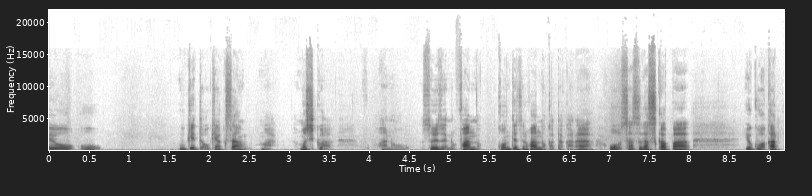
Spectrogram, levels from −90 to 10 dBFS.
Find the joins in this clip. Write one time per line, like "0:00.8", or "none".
none

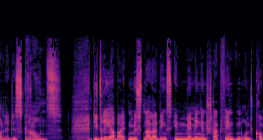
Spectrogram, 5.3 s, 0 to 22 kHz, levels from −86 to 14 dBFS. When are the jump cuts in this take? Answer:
none

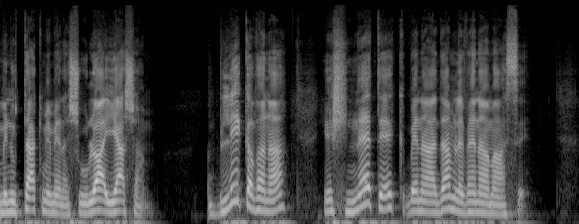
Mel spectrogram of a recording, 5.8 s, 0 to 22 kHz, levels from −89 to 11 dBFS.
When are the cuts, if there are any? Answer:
0:02.1

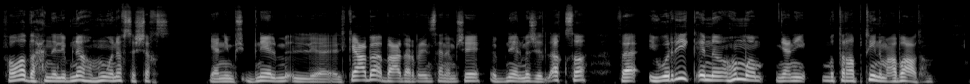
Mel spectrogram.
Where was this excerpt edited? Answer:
0:04.8

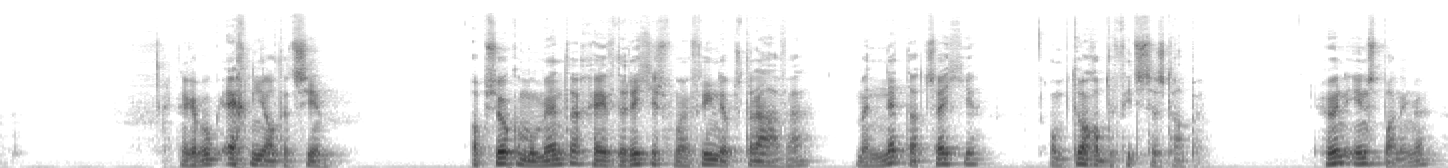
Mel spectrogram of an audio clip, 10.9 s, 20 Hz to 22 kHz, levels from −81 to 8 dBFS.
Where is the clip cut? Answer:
none

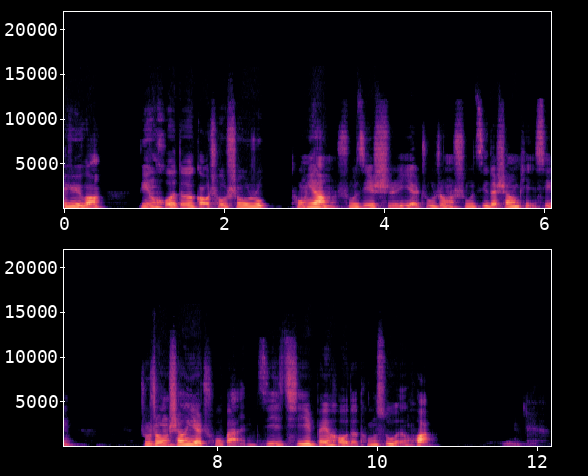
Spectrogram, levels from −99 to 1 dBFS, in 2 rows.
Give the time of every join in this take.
0:02.7

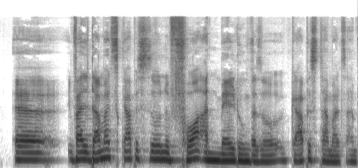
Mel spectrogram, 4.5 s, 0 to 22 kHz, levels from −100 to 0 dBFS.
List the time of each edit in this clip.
0:03.1

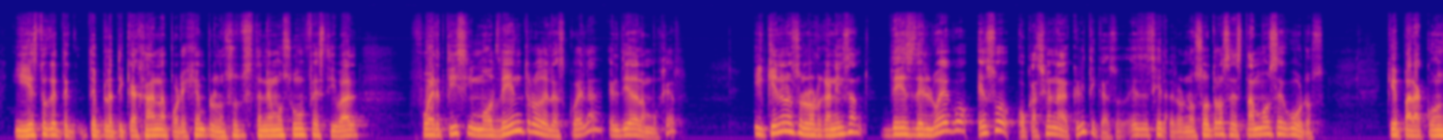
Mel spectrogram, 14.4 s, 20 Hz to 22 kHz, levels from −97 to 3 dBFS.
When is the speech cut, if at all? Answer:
0:08.6
0:11.6

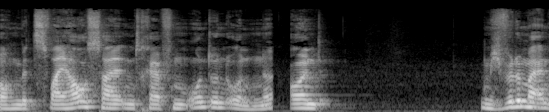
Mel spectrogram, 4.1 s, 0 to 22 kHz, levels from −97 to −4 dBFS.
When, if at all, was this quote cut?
0:02.0

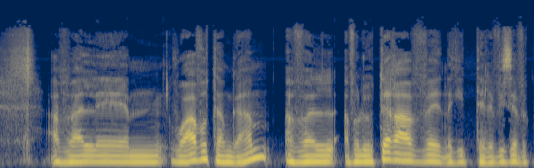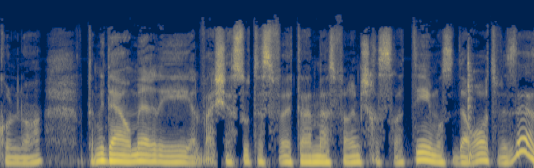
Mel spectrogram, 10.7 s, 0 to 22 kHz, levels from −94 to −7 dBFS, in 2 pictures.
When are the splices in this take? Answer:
none

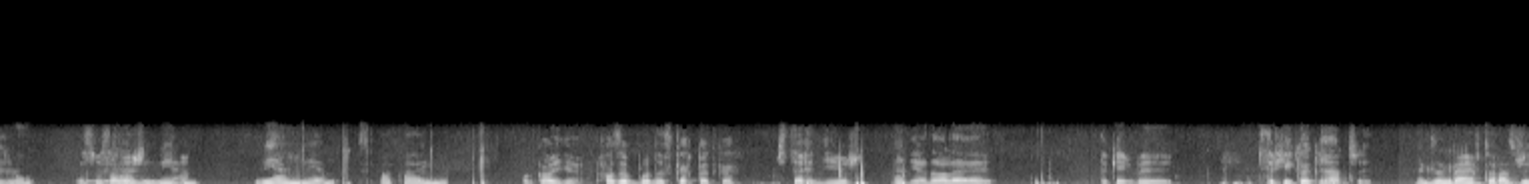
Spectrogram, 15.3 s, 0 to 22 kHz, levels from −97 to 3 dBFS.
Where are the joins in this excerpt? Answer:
0:09.0
0:14.0

